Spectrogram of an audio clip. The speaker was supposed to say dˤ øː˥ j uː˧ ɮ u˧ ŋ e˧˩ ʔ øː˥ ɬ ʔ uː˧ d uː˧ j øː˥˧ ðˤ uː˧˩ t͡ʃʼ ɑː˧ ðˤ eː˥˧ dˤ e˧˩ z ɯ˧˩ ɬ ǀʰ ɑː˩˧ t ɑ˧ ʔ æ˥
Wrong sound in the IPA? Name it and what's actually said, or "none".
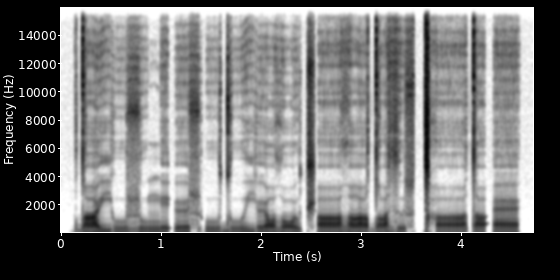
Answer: none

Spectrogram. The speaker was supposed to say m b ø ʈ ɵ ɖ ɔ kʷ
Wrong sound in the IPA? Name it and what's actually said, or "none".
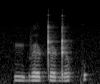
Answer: ɔ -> ɵ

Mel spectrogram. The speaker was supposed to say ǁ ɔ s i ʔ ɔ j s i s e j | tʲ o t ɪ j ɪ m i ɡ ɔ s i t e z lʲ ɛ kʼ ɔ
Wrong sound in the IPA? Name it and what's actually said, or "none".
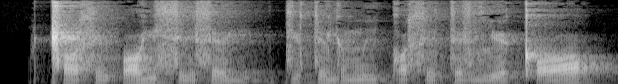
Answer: none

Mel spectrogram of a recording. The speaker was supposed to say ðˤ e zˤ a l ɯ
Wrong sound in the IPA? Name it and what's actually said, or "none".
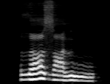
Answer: ɯ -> u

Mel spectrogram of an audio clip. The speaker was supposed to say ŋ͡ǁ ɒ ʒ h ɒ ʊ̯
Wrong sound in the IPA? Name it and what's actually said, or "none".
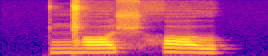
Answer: ʒ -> ʃ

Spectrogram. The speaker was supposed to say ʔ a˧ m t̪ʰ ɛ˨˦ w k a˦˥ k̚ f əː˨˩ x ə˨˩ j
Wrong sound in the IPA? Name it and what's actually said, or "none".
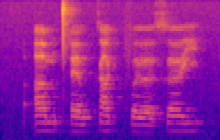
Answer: ə˨˩ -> ə˧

